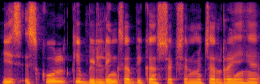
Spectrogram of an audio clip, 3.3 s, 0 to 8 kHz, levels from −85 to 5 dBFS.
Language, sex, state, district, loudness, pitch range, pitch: Hindi, male, Bihar, West Champaran, -15 LUFS, 120-135 Hz, 125 Hz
